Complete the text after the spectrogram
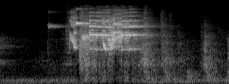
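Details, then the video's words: Lovebird letting out one loud, harsh, buzzy squawk of about a second, preceded by a thin whistled note and followed by softer scratchy chirps. "Bagaimana cara agar Love Bird mau Ngekek"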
